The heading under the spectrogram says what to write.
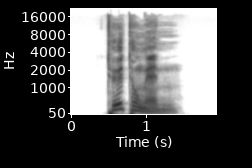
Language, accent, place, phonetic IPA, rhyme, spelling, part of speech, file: German, Germany, Berlin, [ˈtøːtʊŋən], -øːtʊŋən, Tötungen, noun, De-Tötungen.ogg
- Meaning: plural of Tötung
